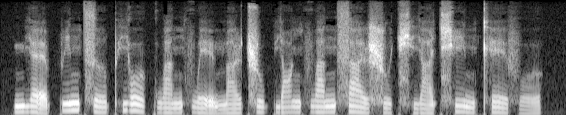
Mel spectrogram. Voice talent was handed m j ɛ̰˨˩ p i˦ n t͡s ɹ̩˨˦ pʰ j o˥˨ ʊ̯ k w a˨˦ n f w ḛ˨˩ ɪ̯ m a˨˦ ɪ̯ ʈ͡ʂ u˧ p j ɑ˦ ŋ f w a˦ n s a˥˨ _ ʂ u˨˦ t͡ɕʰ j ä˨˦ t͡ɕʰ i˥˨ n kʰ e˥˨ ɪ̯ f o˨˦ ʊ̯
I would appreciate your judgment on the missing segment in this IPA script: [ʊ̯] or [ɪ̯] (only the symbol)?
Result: ɪ̯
